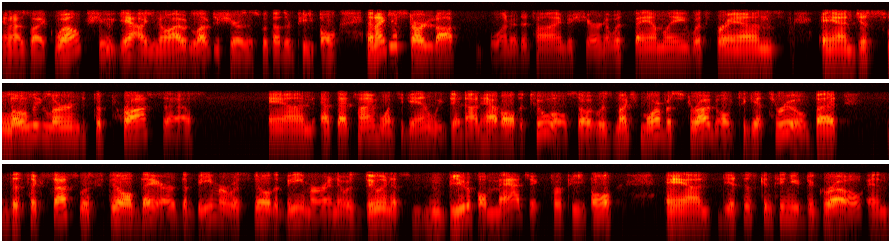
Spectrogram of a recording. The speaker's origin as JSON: {"language": "English", "region": "Iowa", "country": "United States", "tie": "born or raised there", "moved": "as an adult", "lives_now": "California, United States", "said": "I was born and raised in Iowa, so I was always raised with everybody helping out everybody. Neighbor takes care of neighbor, and then I moved out to California to work as a paramedic."}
